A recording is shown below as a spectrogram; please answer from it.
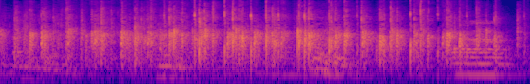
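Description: An audience at a global wealth and real estate event gives a sustained round of applause, dense clapping filling the room steadily for several seconds.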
